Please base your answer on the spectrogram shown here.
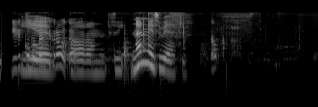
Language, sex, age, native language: Icelandic, male, 7, Icelandic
